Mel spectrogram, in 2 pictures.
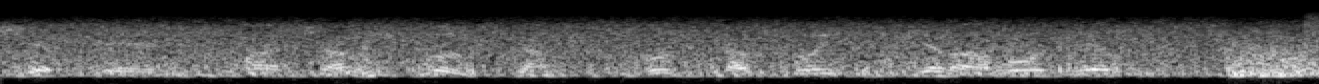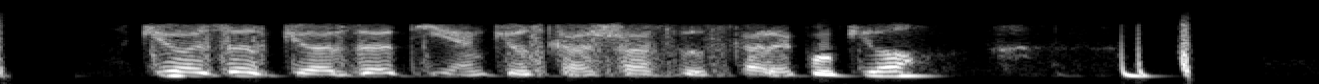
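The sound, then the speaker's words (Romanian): Amateur radio static and interference fill the first half as a steady, tinny hiss, then cut to a thin, band-limited voice transmission crackling over the radio. “Ceva interconectori, interferențe și așa mai departe.”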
